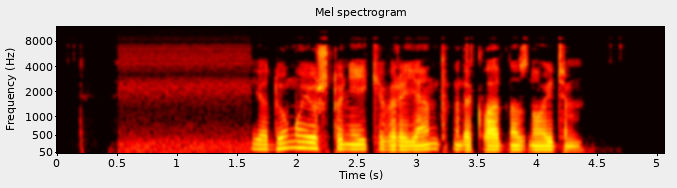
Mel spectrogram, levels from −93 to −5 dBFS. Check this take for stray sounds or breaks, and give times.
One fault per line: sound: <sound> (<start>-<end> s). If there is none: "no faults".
no faults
